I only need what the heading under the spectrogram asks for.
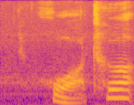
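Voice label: "huoche", Mandarin Chinese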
